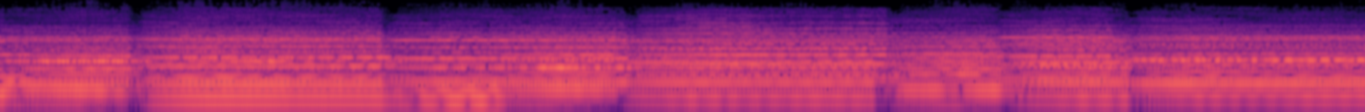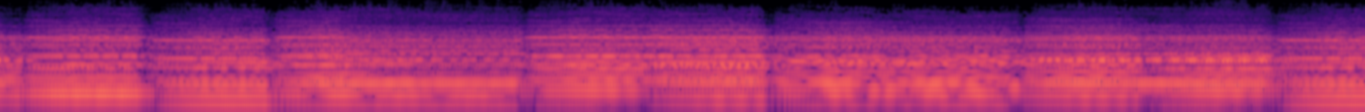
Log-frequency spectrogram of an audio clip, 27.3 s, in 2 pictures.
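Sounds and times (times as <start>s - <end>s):
strings: 0.0s - 27.3s.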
